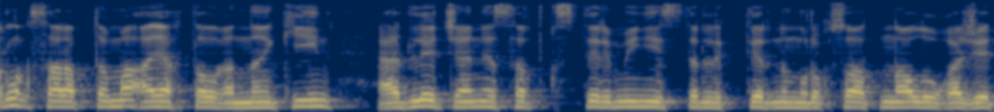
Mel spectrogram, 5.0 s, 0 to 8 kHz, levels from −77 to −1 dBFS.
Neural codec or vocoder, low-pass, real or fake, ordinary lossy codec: none; 7.2 kHz; real; none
